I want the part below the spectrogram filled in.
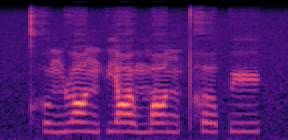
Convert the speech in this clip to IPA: kʰ ʊ˨˦ ŋ ɻ ɑ˥˨ ŋ p j ɑ˥˨ ʊ̯ m ɑ˥˨ ŋ pʰ ɤ˦ p y˦

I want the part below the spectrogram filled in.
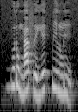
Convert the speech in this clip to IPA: b ʊ˦ ɾ o˨ ŋ a˦ f e˨ j e˦ k͡p i˦˨ l ũ˦ ɾ ĩ˨

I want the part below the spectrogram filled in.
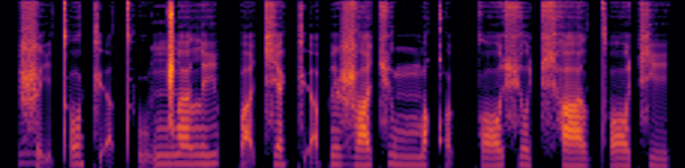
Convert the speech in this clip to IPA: ʐ ḭ tʼ o kʲ a̰ tʼ ṵ ŋ͡ǁ ɜ l i pː a̰ t͡ɕ ɛ kʲ a̰ p i ʐ a t͡ɕ u mː o qʼ ṵ kː ɔ ɕ o t͡ɕʰ a l tʼ ɔ t͡ɕ i

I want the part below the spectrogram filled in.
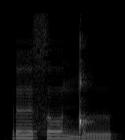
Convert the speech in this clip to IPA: ɾ ɘ˧ s ɤ˧ ŋ͡ǃ ɯ˩

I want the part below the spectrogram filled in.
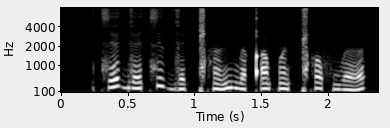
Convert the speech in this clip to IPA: t͡s ɛ˧˥˧ ɡ ɛ˩˥ t͡s ɨ˥˩ ɡ ɛ˨ ǁʰ ɐ̃˨˩˦ ɡ m i˨ qʼ ɐ̃˥˩ p ɐ̃˥˩ ǁʰ ɔ˥˩ f w ɐ˨˩˦

